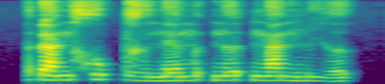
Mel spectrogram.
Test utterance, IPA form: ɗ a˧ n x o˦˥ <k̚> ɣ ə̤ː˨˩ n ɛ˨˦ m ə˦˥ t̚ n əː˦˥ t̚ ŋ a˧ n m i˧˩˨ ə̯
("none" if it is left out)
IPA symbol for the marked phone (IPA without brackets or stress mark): p̚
